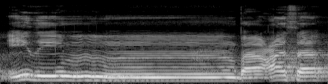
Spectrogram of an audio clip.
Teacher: ذال کی آواز باریک اور یہاں پر غنہ ہوگا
